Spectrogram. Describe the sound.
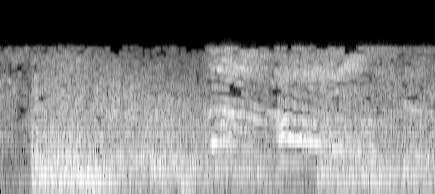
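A Russian cannonball falls among soldiers and explodes, bursting in abruptly and rolling on as a loud, sustained rumble, with shouting voices rising through the noise partway through.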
